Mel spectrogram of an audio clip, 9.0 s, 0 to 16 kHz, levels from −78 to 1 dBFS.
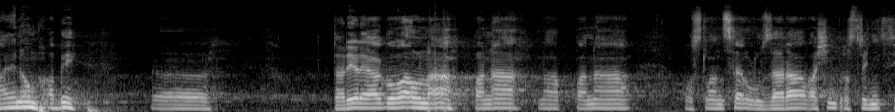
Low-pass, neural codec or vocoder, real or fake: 14.4 kHz; vocoder, 44.1 kHz, 128 mel bands, Pupu-Vocoder; fake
